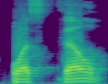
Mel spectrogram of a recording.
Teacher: یہاں تا کو باریک غین کو موٹا ادا کریں گے، غین کو ہلانا نہیں ہے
